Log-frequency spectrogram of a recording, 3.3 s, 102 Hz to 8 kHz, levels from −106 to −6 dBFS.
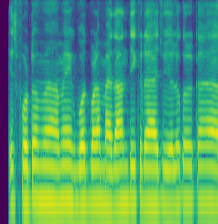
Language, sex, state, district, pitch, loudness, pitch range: Hindi, male, Haryana, Rohtak, 155 Hz, -16 LUFS, 150-155 Hz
